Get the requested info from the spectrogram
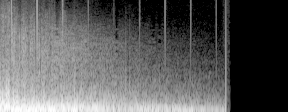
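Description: A deep rumbling boom, a cinematic title sound effect. It peaks in the first half second, decays, and cuts off abruptly near the end.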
